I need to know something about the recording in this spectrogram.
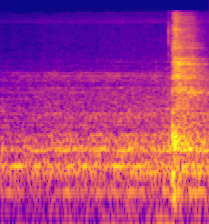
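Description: A steady low background hum in a pause between words, and a short breath drawn in near the end.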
